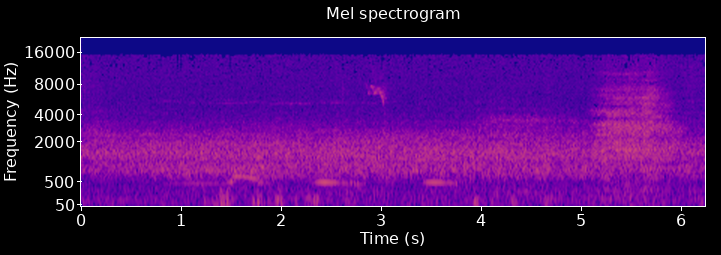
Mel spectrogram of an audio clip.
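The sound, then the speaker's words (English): A very common bird, not an owl, gives soft, low, owl-like hooting: three mellow notes, the first slightly rising, spaced about a second apart over a steady outdoor background hiss, with a brief rustle near the end. “So, my story about that sound is that I used to think that was an owl because it, you know, sounds like an owl.”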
